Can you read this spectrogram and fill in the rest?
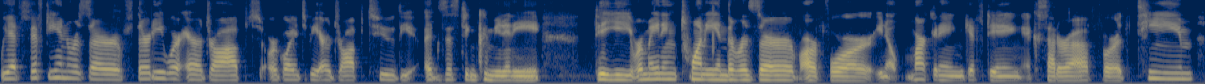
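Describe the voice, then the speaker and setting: A woman with a slightly low voice talks as an interview guest, laying things out casually. Her speech is conversational and dotted with "like" and "you know". The sound is dry, with little room around it. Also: normal speed, clear, resonant tone, dry recording. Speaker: interview guest presenting an NFT project. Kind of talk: casual explanatory talk.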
